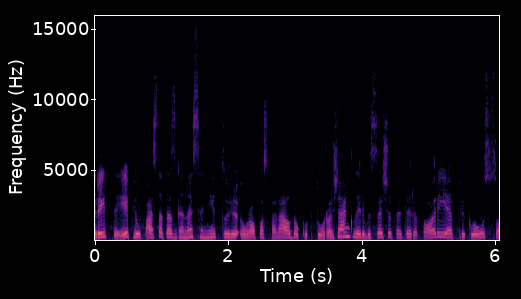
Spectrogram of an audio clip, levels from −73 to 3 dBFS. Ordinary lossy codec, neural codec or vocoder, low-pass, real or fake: Opus, 32 kbps; none; 14.4 kHz; real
